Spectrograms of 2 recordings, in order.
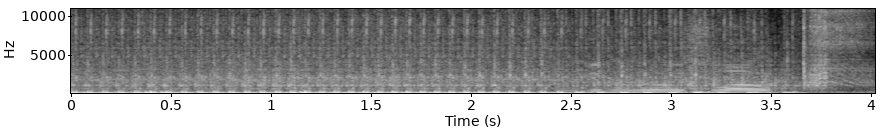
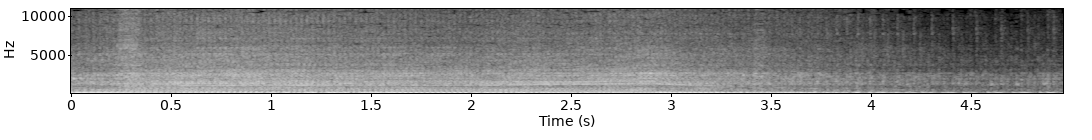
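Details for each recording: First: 1986 Honda Shadow VT500 V-twin, water-cooled, 27,000 miles, cold start with choke on: uneven lumpy idle falters and the engine dies; stalls when cold, owner says it needs about 5 minutes of warm-up before throttle. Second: 1986 Honda Shadow VT500 liquid-cooled V-twin, 27,000 miles, warmed about 5 minutes with choke off; picks up cleanly, holds revs, settles to even lumpy idle. Cold, it has a slight throttle issue: normal throttle response when warm.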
